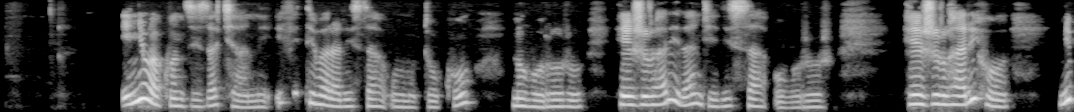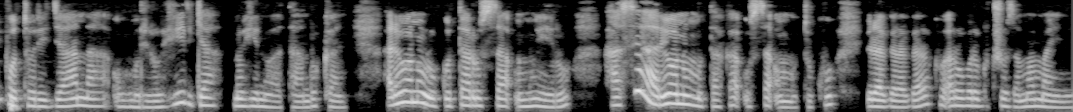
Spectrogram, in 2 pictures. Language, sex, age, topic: Kinyarwanda, female, 18-24, government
